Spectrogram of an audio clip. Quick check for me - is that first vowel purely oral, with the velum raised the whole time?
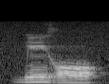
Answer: no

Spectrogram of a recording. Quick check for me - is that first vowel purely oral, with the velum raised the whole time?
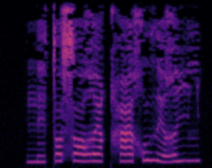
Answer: yes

